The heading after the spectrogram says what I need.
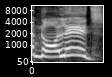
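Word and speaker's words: knowledge: नॉलेज नहीं बाबा, नॉलेज। लो, तो ये जो शेर गलत हुआ ना फिर। अगर केक बोलना नहीं तो केक को रखा क्यों? उसको छुट्टी दो। वो इसीलिए क्योंकि के साइलेंट है।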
